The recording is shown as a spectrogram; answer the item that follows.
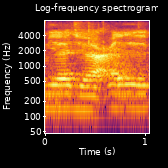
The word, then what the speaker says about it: يجعل: Kemudian ya ja'al, di situ ada huruf jim yang berharokat sukun. Di situ ada bacaan qalqalah yang harus dipantulkan dengan sedang, karena di situ sughra. Yaj'al. Jadi pantulkannya sedang saya. Yaj'al, yaj'al.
